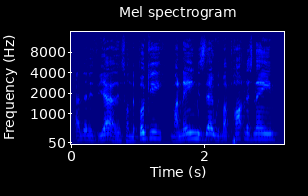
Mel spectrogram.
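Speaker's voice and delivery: normal talking voice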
